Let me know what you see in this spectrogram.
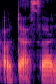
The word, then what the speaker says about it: Odessa: Um, just some background i i was born in ukraine in odessa it's it's so funny for me to like say odessa not odessa like the russian pronunciation that i'm used to to have to kind of say it in English because that's how you pronounce it here.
